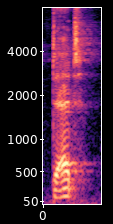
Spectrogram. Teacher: And that is because of the d sound at the end. The technical term for that, I think, is an alveolar stop because it means it's a closed and short sound.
